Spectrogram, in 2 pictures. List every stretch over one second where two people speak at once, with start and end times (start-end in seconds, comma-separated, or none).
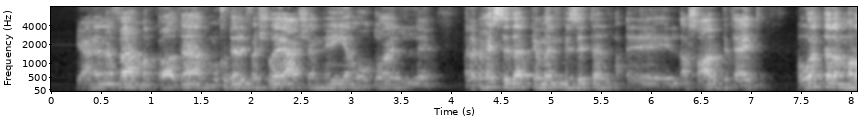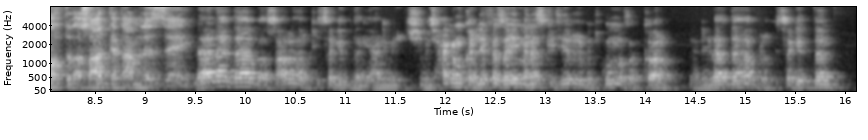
none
